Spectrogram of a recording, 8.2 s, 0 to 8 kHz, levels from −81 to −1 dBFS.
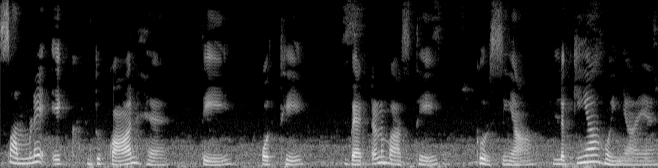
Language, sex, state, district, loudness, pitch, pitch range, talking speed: Punjabi, female, Punjab, Pathankot, -18 LUFS, 205 Hz, 185-230 Hz, 85 wpm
